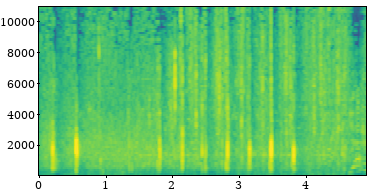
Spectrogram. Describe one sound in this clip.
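Footsteps hurry quickly on a hard path.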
